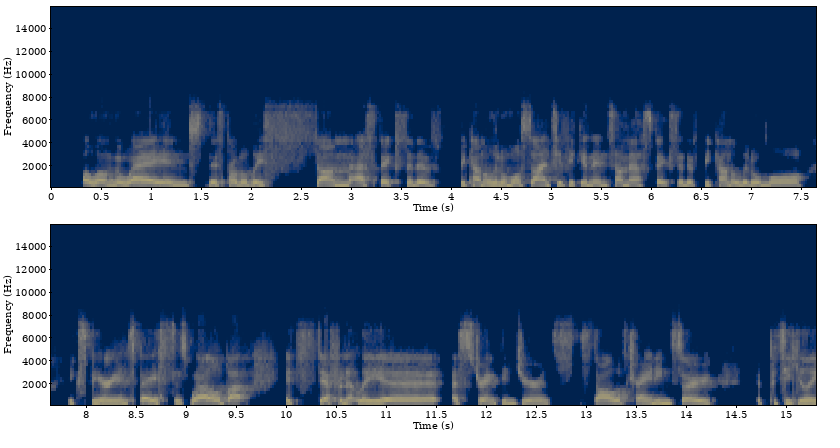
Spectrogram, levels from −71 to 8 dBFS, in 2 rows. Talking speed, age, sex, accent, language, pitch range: 155 wpm, 20-39, female, Australian, English, 165-195 Hz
